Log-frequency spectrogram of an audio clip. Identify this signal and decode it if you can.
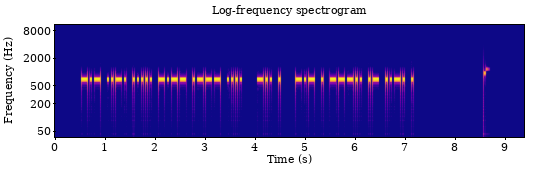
Morse code, heard as a keyed tone, about 28 wpm, 700 Hz. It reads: KF5YJH DE KE8AFE
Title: USA Callsign DE Callsign - 6 Characters - 28wpm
